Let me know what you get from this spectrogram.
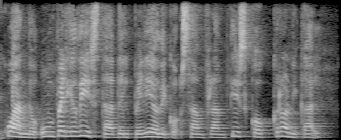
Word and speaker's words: San Francisco Chronicle: Se dice San Francisco Chronicle.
